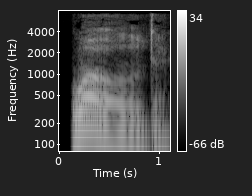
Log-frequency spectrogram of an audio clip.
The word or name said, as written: woald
